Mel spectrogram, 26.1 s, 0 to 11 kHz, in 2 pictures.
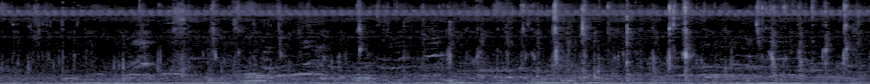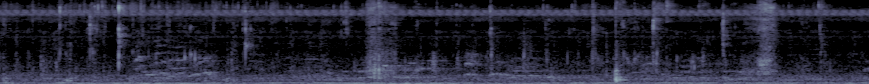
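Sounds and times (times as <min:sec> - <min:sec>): chewing and lip smacks: 0:05.0 - 0:25.6.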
